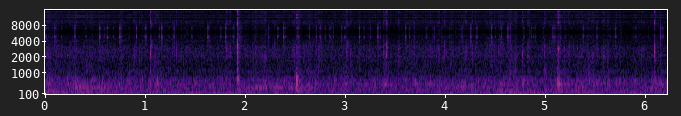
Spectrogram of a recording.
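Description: Mountain bike rolling over a dirt singletrack, heard from a camera mounted on the bike: a steady rumble and rattle from the tyres and frame, with a few sharp knocks as it jolts over bumps.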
